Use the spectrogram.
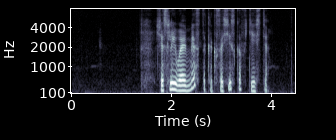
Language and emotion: Russian, positive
